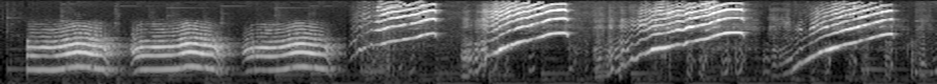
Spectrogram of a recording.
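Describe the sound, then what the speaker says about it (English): Peacock calling in a loud series of rising, wailing cries: three even, nasal calls followed by several longer, upward-sweeping screams, close and clear with no talk. "Peacock."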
